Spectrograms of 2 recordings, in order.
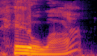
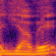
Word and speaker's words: Yahvé: Yo v, o sea, Y HVH, que no es un nombre, no es Jehová, ni si se fuera a pronunciar fuera Yahvé, no Yahweé. Eso, eso es un anglicismo mal interpretado por ellos también, aunque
